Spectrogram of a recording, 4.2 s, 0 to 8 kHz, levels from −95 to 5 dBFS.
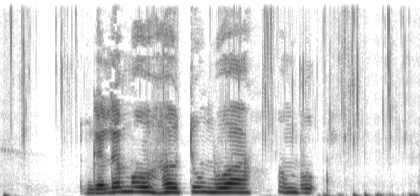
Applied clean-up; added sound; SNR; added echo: neural mask model RNNoise.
